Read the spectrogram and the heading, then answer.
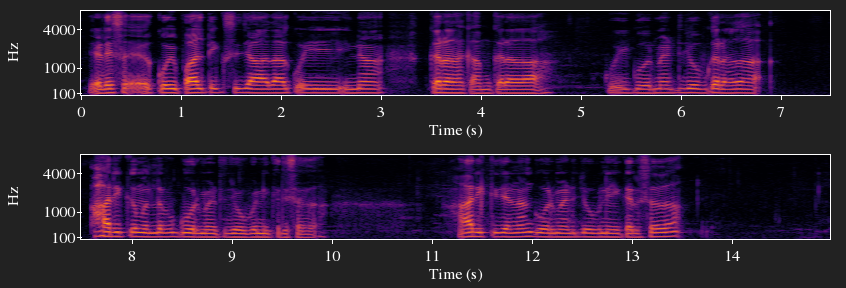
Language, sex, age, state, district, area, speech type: Dogri, male, 18-30, Jammu and Kashmir, Samba, rural, spontaneous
